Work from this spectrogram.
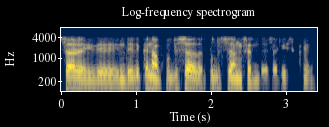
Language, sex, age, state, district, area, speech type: Tamil, male, 18-30, Tamil Nadu, Tiruchirappalli, rural, conversation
